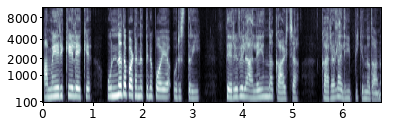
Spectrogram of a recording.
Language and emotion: Malayalam, sad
